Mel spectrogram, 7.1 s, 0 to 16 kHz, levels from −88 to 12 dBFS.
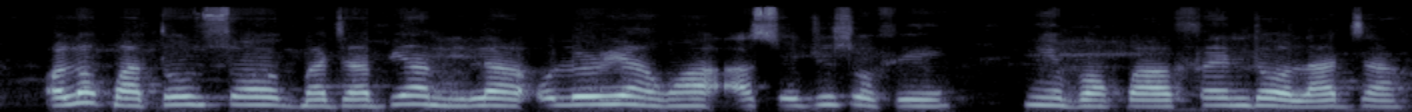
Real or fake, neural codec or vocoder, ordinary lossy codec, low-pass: real; none; Opus, 16 kbps; 10.8 kHz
